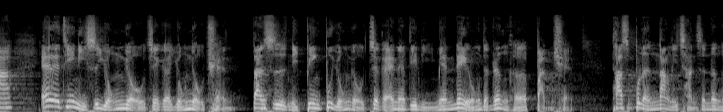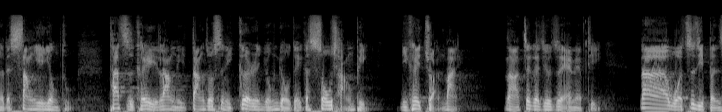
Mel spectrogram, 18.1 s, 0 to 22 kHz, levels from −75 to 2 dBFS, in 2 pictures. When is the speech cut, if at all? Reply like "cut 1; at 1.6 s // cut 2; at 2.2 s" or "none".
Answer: none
